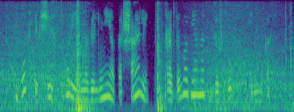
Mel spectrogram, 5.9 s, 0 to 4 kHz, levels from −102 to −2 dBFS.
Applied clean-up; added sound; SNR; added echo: none; Sliding door / Motor vehicle (road); 5 dB; none.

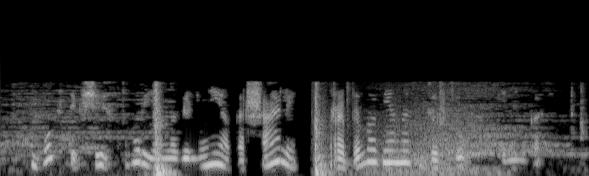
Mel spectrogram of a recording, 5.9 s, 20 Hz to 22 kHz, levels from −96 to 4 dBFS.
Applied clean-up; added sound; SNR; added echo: classical method Wiener filter.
